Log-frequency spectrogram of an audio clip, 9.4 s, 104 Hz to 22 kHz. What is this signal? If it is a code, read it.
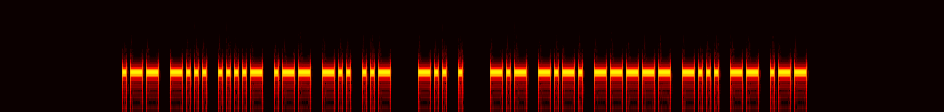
Morse code, heard as a keyed tone, about 30 wpm, 700 Hz. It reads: WB4WDU DE KC0BMW
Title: USA Callsign DE Callsign - 6 Characters - 30wpm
